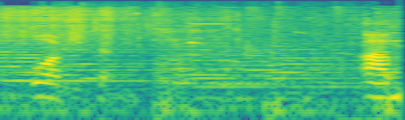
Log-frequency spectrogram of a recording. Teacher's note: notice that I use that T in the word often, and that sometimes pops up in a Jersey accent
